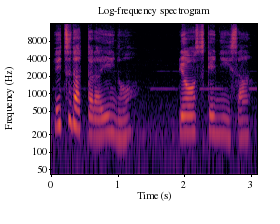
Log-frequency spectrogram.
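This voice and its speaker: An actress playing a curt, guarded young woman in a Japanese visual novel game, giving sharp orders, with music mixed in. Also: medium pitch, animated, quick pace, close to an everyday voice. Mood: insistent. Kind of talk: Japanese anime game acting. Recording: game audio with loud music.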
